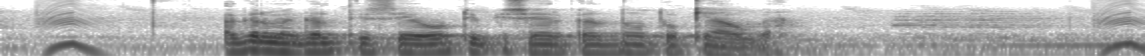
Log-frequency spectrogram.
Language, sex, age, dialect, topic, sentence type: Hindi, male, 25-30, Marwari Dhudhari, banking, question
